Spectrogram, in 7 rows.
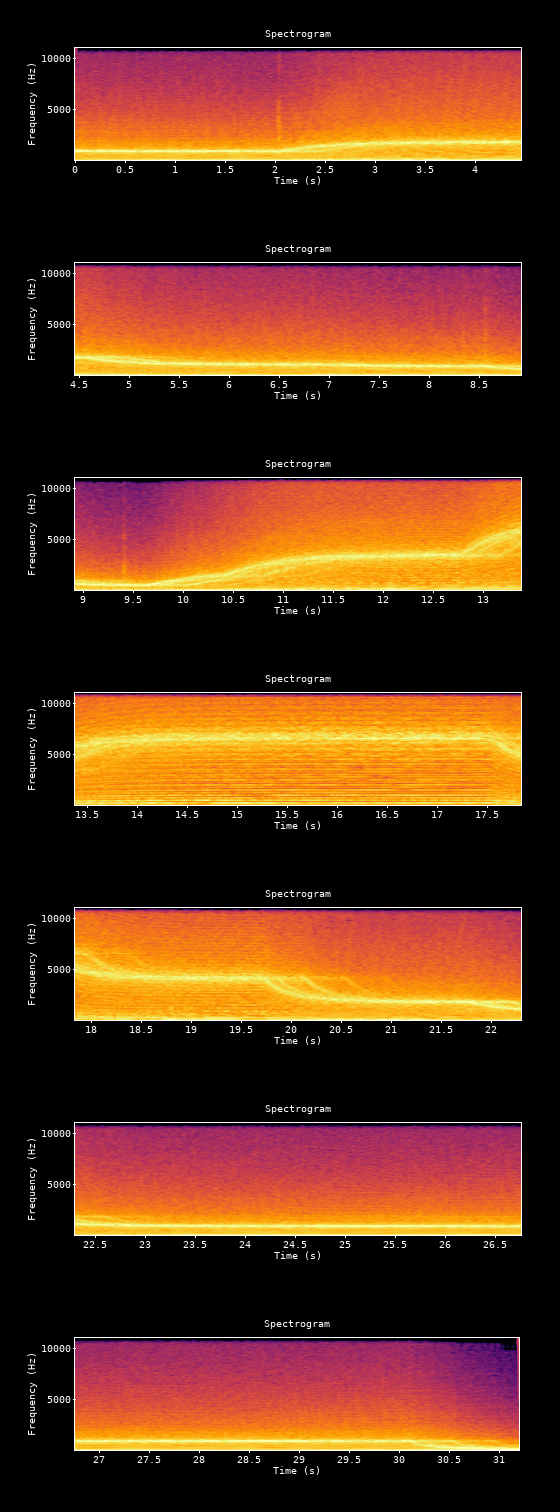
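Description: Synthesizer patch through a GSE XaVCF, an OB-Xa-style AS3320 resonant lowpass filter in 4-pole mode, with resonance turned high so the filter's peak sings as a whistling tone over low sustained synth notes. The peak holds steady, rises a little and falls back, dips low about nine seconds in, then sweeps far up over a few seconds. It holds there, steps back down over the following seconds and settles at its starting pitch.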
